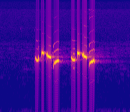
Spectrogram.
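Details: A wild sooty-headed bulbul delivers two near-identical phrases, each of four clear bubbly notes stepping up then dropping, half a second apart, with nothing else audible.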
